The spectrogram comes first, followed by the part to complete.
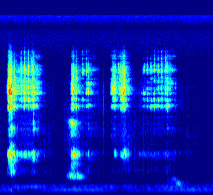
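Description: Rotary telephone being dialed as a radio-drama sound effect: several digits, each a short burst of rapid metallic clicking as the dial runs back, with brief pauses between them, over the faint hum of an old recording.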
